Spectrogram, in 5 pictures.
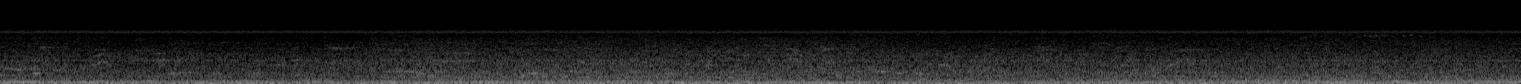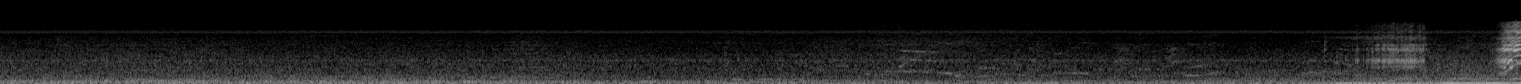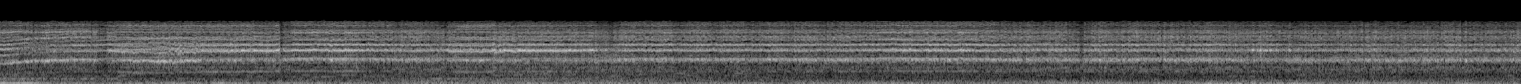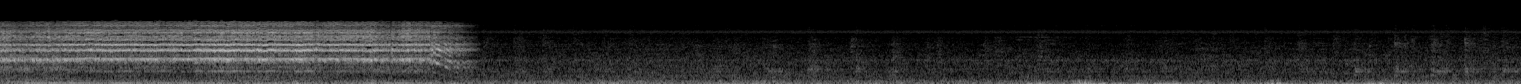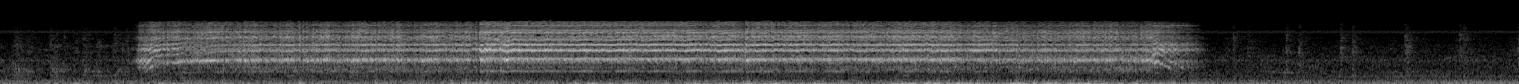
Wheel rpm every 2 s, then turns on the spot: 0, 0, 0, 0, 0, 0, 0, 0, 0, 0, 0, 0, 0, 0, 10, 120, 160, 160, 160, 160, 160, 160, 160, 160, 140, 10, 0, 0, 0, 0, 0, 120, 160, 160, 160, 160, 40, 0.
none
